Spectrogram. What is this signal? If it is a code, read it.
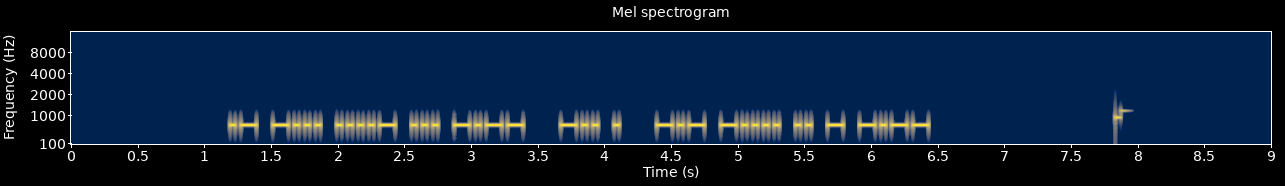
Morse code, heard as a keyed tone, about 30 wpm, 700 Hz. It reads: AB4SY DE K6ITY
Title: USA Callsign DE Callsign - 5 Characters - 30wpm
